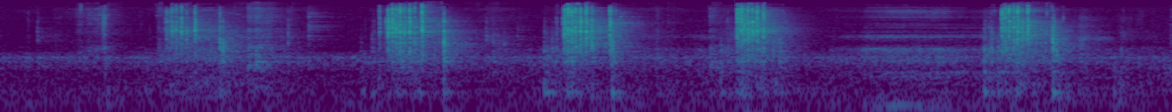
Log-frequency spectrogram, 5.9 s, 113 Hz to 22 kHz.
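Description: A part is screwed into a mountain bike frame during a 26-inch to 700c wheel conversion, giving five or six short ratcheting tool bursts at a steady rhythm, close and moderately loud with quiet gaps between.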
